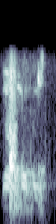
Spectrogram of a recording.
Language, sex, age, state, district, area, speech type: Hindi, female, 45-60, Rajasthan, Karauli, rural, conversation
